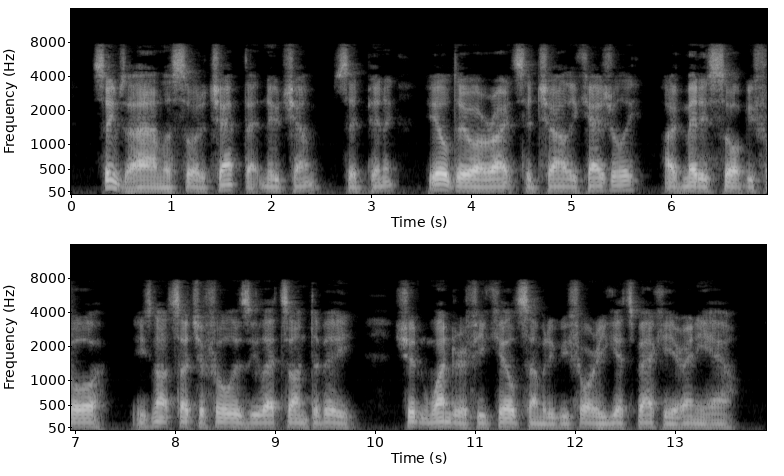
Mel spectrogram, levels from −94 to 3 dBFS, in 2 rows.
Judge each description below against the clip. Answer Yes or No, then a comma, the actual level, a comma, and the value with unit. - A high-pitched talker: No, very low, 75 Hz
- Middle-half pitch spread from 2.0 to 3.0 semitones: Yes, average, 2.7 semitones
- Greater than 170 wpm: Yes, average, 200 wpm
